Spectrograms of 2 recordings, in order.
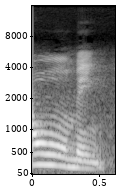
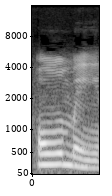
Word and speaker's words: homem: Por exemplo, na palavra homem, veja que se eu tirar o H bem aí e for pronunciar, eu vou pronunciar da mesma forma, homem, né?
